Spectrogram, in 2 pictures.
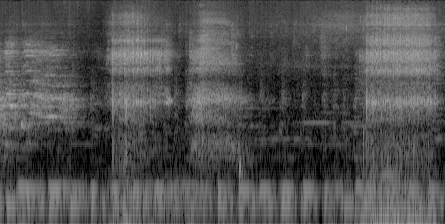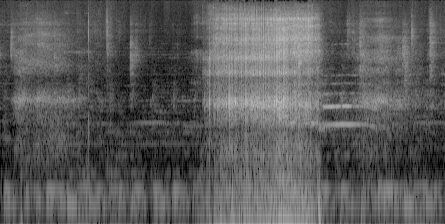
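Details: Ordinary snoring: rough, fluttering snores rising and falling with each breath over steady background music.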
